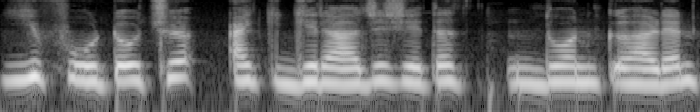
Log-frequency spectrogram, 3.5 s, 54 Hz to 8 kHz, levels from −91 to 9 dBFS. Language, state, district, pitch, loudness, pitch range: Kashmiri, Punjab, Kapurthala, 210 Hz, -14 LUFS, 200-220 Hz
